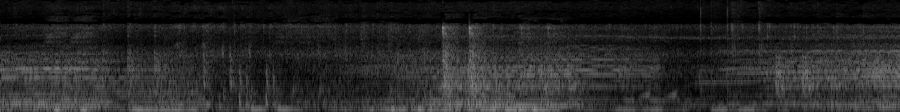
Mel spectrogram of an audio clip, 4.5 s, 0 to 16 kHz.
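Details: Steers from lot 17 at Lago Escondido, overlapping low moos amid steady low rumbling and clatter, several animals calling at once.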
